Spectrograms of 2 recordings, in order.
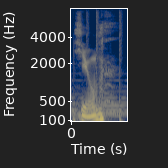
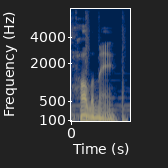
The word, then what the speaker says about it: Holome: It's pronounced Holome with a slight skip in your step between the L and the M. It's not Holme, actually. I say Holme just because it's born in the US, but it's Holome, if I'm saying it right.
